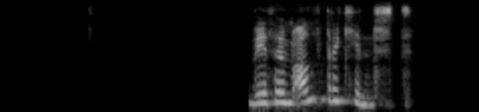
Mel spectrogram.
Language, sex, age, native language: Icelandic, female, 30-39, Icelandic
